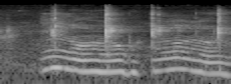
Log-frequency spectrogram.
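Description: A young child singing a made-up tune in drawn-out, wavering notes, starting about half a second in, with short sharp clicks between the notes.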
